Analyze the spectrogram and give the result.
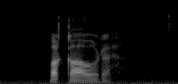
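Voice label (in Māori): "whakaora", Māori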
